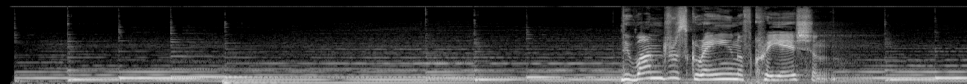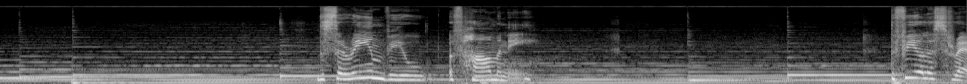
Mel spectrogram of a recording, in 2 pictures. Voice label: English promo, female voice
